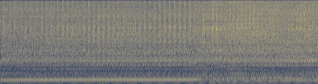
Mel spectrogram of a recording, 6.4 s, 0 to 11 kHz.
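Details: Opel Rekord P1 long-version engine at even idle: quick rattling clack roughly three per second above low rumble; cause unclear.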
